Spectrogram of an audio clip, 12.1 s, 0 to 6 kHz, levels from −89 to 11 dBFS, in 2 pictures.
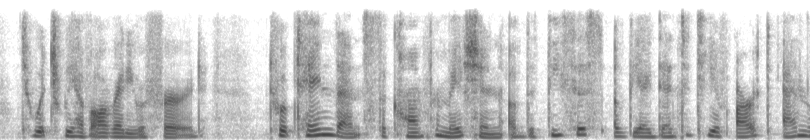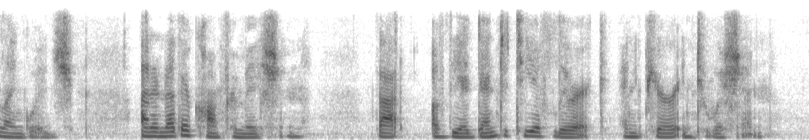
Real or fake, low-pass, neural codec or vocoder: fake; 5.4 kHz; vocoder, 44.1 kHz, 128 mel bands, Pupu-Vocoder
